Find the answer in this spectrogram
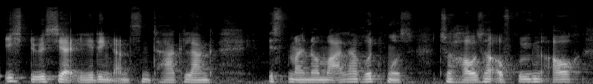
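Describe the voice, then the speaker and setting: A man's voice: fairly low pitch, little pitch movement, unhurried. Guy voicing a chill chatty lady dragon, audiobook style. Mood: easygoing. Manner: easygoing colloquial chatter. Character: female dragon, big, laid-back, cheerful.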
